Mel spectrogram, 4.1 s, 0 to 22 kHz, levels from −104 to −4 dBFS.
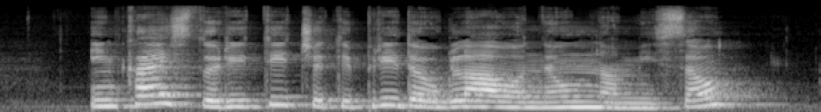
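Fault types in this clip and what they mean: No faults can be heard in this recording.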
